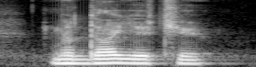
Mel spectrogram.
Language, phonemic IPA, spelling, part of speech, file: Dutch, /meˈdɑjəcə/, medailletje, noun, Nl-medailletje.ogg
- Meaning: diminutive of medaille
